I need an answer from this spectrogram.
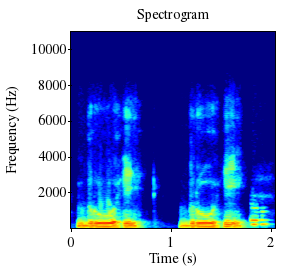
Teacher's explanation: So of course in French you wouldn't do it but we have an h here in between two vowels. It is very distinctly pronounced as a bruhi bruhi. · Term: full h value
